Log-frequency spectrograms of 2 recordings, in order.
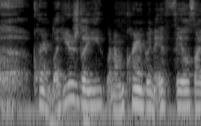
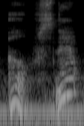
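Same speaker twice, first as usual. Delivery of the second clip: whispered oh snap; 3 semitones higher, 6 dB quieter than usual. Retold or imitated. Realizing she is pregnant.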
